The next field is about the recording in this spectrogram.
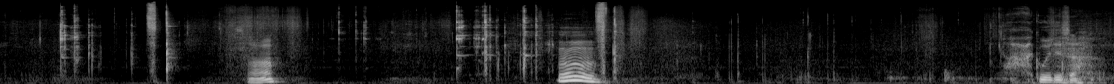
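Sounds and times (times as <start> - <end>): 
glasses clinking in a toast: 0.6 - 1.0, 4.5 - 5.6
speech: 2.5 - 2.9, 5.6 - 6.2, 10.4 - 11.0.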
